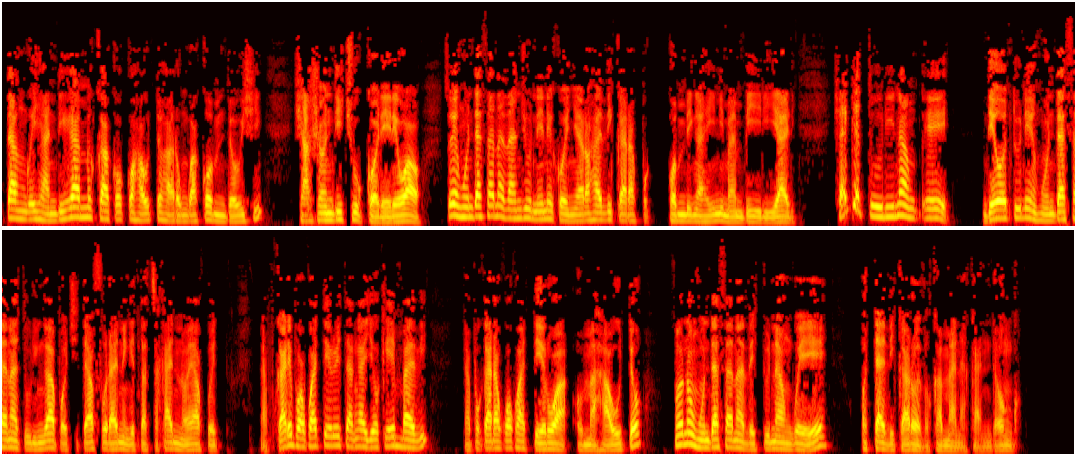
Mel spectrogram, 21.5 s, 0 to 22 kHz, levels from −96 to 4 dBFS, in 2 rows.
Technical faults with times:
0.00-21.45 MP3 compression

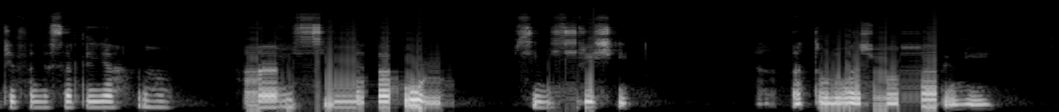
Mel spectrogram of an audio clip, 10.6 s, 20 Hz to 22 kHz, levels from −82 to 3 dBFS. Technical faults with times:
2.47-4.53 robotic sound from repeated short buffers
5.47-5.92 robotic sound from repeated short buffers
8.19-9.36 robotic sound from repeated short buffers

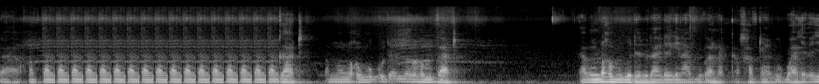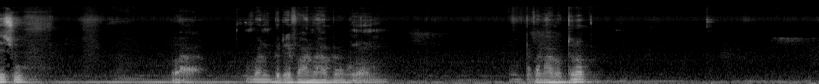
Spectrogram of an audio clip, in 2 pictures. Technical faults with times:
0.55-2.79 broken-record loop

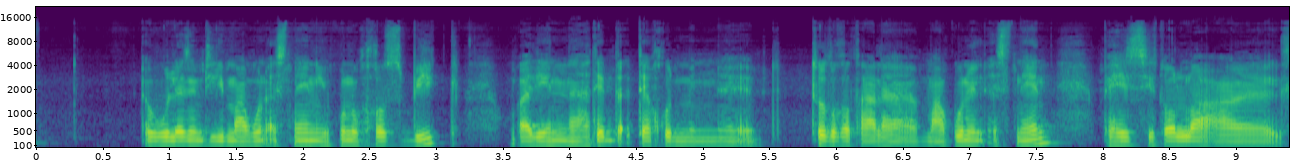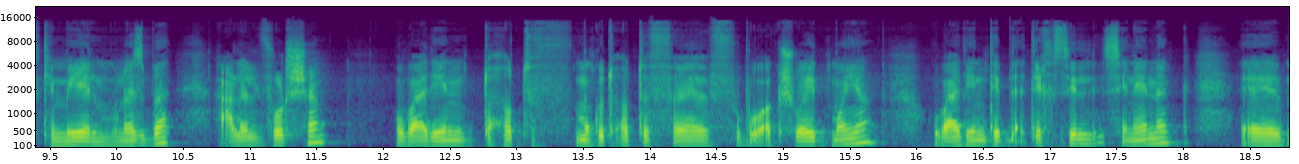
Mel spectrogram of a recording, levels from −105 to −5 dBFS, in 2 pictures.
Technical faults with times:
none

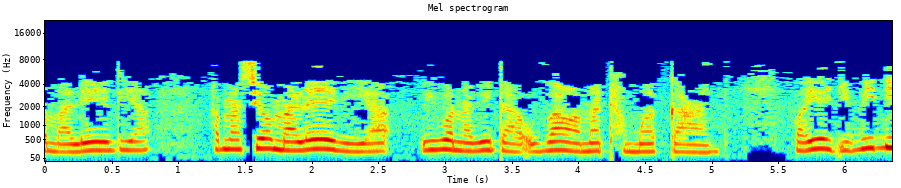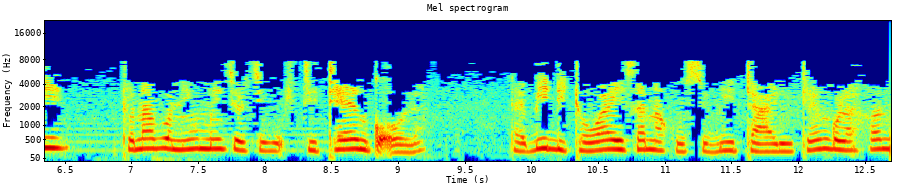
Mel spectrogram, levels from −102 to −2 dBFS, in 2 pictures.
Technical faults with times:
0.00-12.70 MP3 compression
6.02-9.14 GSM phone buzz
9.25-10.34 GSM signalling bursts

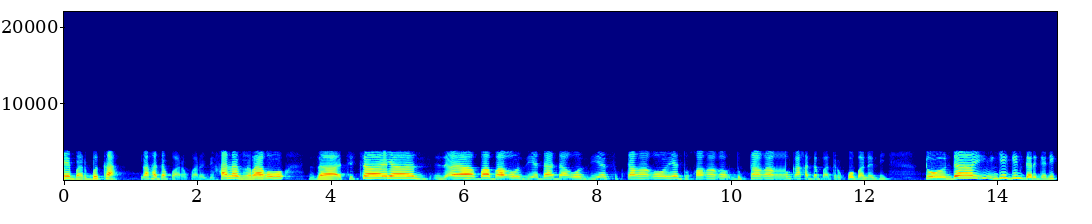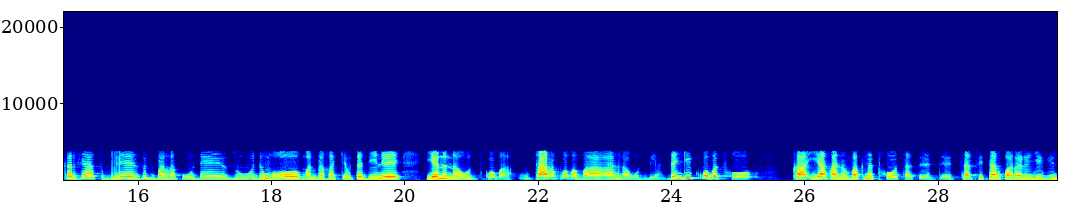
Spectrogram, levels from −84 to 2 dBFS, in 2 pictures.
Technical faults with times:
4.78-4.84 packet loss with last packet repeated
10.68-10.82 packet loss with last packet repeated
15.52-15.72 packet loss with last packet repeated
23.02-23.22 packet loss with last packet repeated

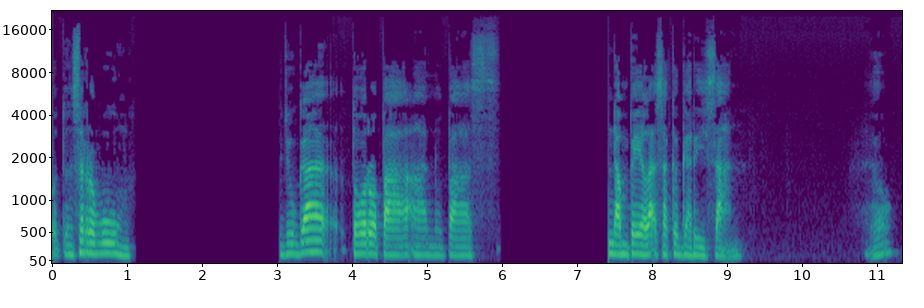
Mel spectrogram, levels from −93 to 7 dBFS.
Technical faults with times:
2.73-3.03 clipped start after a pause
7.15-7.40 clipped start after a pause

